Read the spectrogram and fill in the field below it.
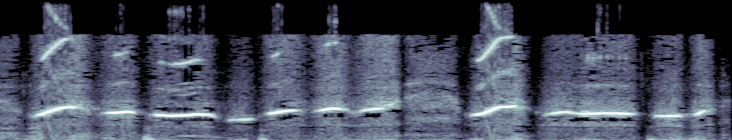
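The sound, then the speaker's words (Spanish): A person whistles the short, jingle-like tune of a TV commercial of the Gobierno de la República, with a series of clear sustained notes and a couple of quick upward slides, sounding bright and fairly loud with no talking. “¿Quieres que la chifle? Me cago. Me canso en ese comercial del gobierno de la República. ¿Cómo va? ¿Cómo va el chiflito?”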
